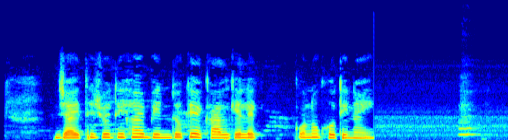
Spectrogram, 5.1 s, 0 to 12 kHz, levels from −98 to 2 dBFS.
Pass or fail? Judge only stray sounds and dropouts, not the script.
fail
